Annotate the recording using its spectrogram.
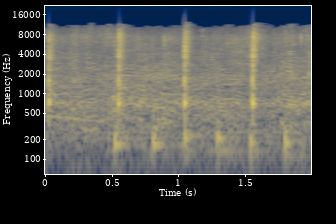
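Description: Marching-band percussion keeping time with sharp clicks at a steady two a second, with softer low thuds between them, over faint crowd chatter.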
